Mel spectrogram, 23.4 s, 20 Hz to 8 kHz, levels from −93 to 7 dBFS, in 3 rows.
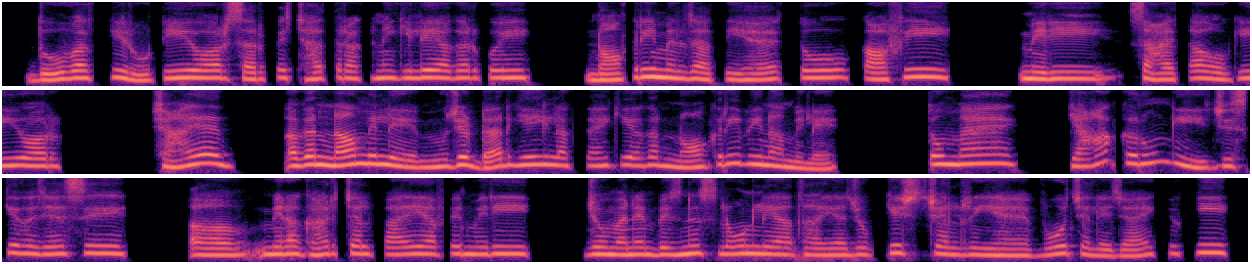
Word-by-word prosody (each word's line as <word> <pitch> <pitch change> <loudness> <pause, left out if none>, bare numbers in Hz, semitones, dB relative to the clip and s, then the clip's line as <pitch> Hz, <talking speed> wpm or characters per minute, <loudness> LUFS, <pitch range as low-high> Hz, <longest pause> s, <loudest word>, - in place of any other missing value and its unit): दो 165 +4 +1
वक़्त 215 +1 +2
की 230 - +2
रोटी 205 +7 +1
और 220 -1 +3
सर 190 -1 -1
पे 230 - -3
छत 195 -1 -5
रखने 210 +1 -1
के 215 - -2
लिए 230 +2 +4
अगर 220 0 0
कोई 225 +1 0 0.4
नौकरी 175 +9 +2
मिल 225 -3 +5
जाती 180 -3 -1
है, 175 +3 -1
तो 225 +1 +1
काफ़ी 235 +6 +1 0.5
मेरी 200 +2 +1
सहायता 180 0 -1
होगी 210 +2 -1
और 220 -2 +1 0.6
शायद 240 +5 +3 0.3
अगर 235 +4 +5
ना 245 0 +6
मिले, 260 -9 +3
मुझे 195 +7 +2
डर 200 +1 0
यही 250 +2 +2
लगता 230 -2 -3
है 225 - -2
कि 245 +2 -4
अगर 235 +1 -3
नौकरी 205 +8 -1
भी 270 -2 +1
ना 225 -3 +2
मिले, 150 -5 -2 0.6
तो 270 - +4
मैं 275 +1 +2 0.3
क्या 210 +11 -1
करूँगी? 285 - -1
जिसकी 210 +6 -2
वजह 220 -1 0
से 235 +1 0 0.4
अ, 195 - +1 0.3
मेरा 215 +1 +2
घर 200 +1 -1
चल 225 -2 0
पाए 205 0 -2
या 220 -1 +1
फिर 225 +2 -5
मेरी 220 +1 +1 0.4
जो 210 +1 +2
मैंने 200 0 +2
बिज़नेस 210 +4 +1
लोन 220 +2 +1
लिया 210 -2 +1
था 195 - -3
या 190 0 -1
जो 200 +2 -4
किश्त 245 -2 +1
चल 215 -3 0
रही 195 -1 -2
है, 180 -1 0
वो 195 +7 -1
चले 195 -7 -3
जाए, 170 +4 -4
क्योंकि 245 +4 -2
215 Hz, 175 wpm, -23 LUFS, 195-230 Hz, 0.6 s, ना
